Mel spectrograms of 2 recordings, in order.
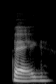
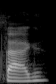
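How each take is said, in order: First: Vague said as "vayg", long a; long-a pronunciation. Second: Vague said as "vag", rhyming with bag; short-a pronunciation. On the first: Co-host answering how it's pronounced, vague as "vayg". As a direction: say vague to rhyme with plague. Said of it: "How do you pronounce the word". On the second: Co-host answering how it's pronounced, vague as "vag". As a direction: give vague a short a, tentatively rising. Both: Shown as a demonstration.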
